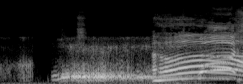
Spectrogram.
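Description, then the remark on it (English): Someone imitates their mother's loud, guttural inhale-and-exhale snoring, likened to a freight train, with a rough, growling voice. The rasping rumble rises into a strained, higher-pitched groan, one continuous effort lasting about two seconds. “Your mom snores loud? Oh, God, yes. She sounds like a freight train coming through your living room.”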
